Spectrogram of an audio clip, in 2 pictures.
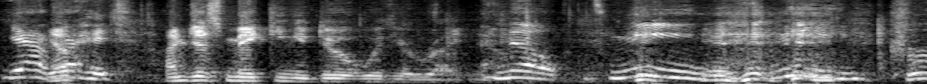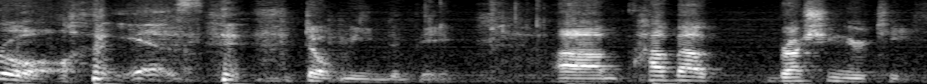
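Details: Adult speaker, examiner giving instructions; ordinary conversational speech.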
